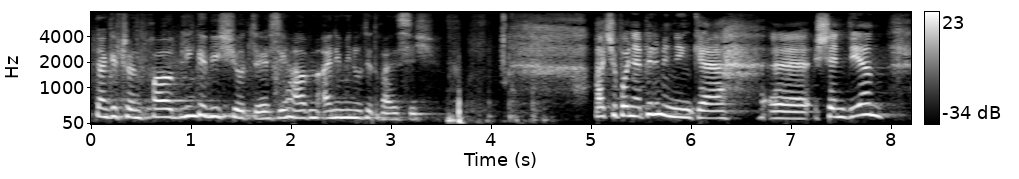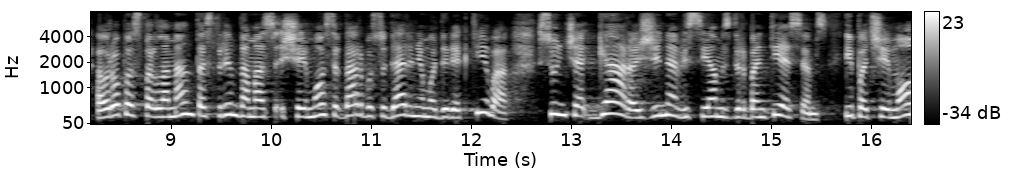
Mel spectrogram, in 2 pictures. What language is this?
Lithuanian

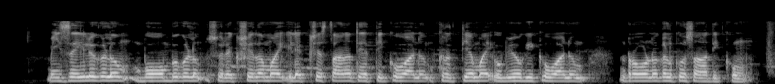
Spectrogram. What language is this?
Malayalam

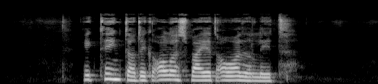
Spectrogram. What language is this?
Western Frisian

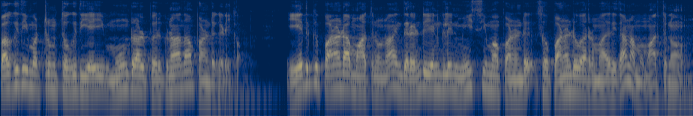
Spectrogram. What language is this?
Tamil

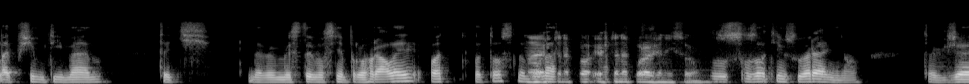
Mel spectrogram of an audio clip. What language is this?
Czech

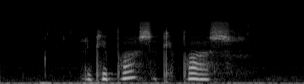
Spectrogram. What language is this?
Russian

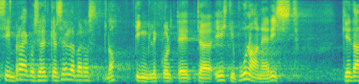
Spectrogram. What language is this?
Estonian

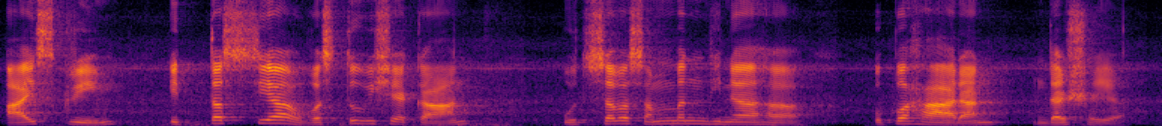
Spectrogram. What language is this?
Sanskrit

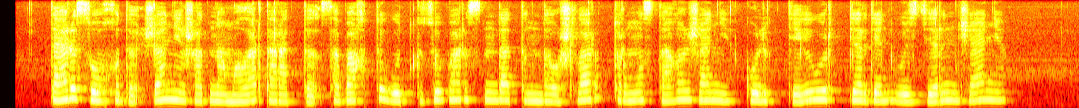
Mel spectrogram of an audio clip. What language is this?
Kazakh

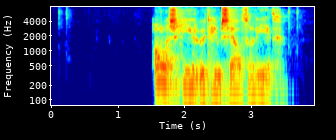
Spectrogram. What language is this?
Western Frisian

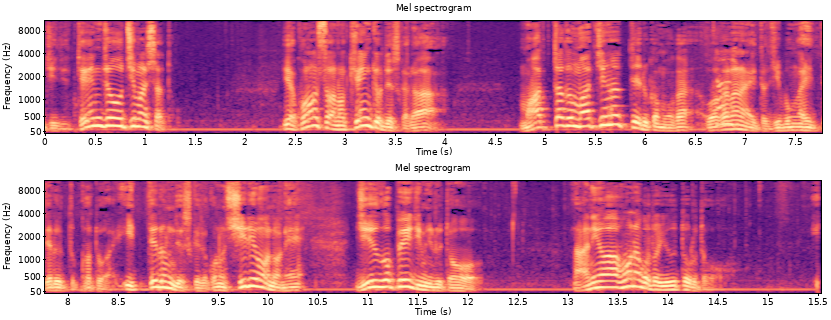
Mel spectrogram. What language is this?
Japanese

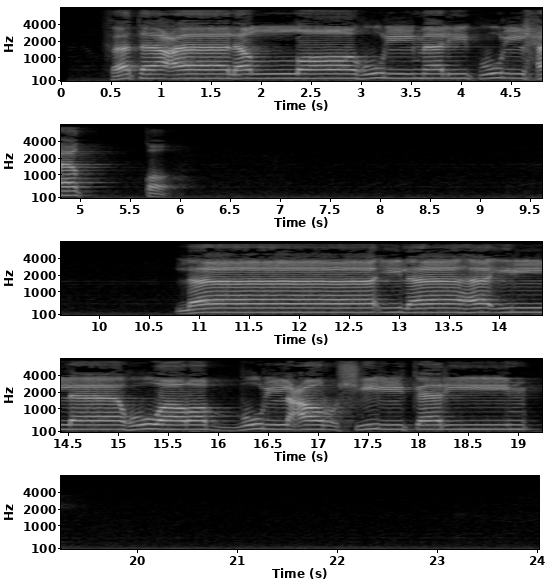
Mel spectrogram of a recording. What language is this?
Arabic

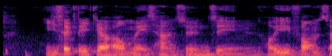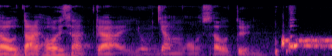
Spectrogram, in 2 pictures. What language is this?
Cantonese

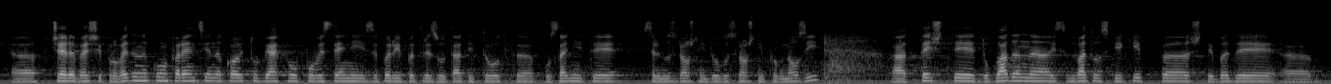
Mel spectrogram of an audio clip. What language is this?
Bulgarian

